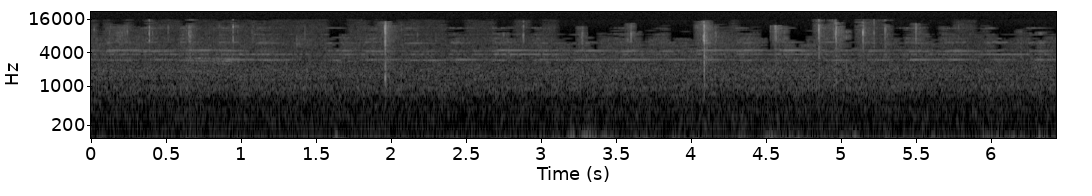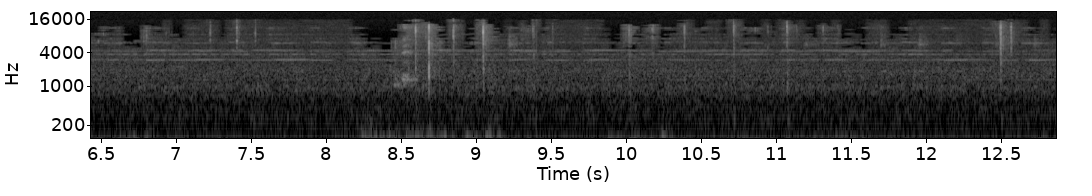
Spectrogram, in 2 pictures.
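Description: Computer keyboard typing: irregular, scattered key clicks, with a faint low rumble underneath.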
